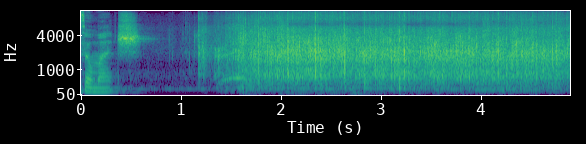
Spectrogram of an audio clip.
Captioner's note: applause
